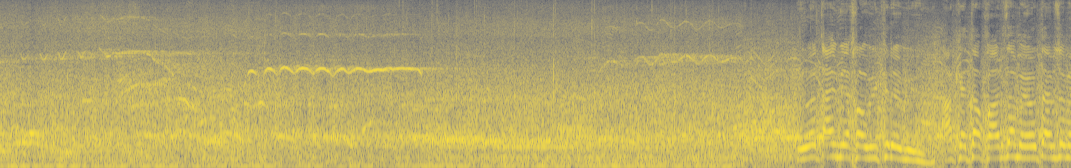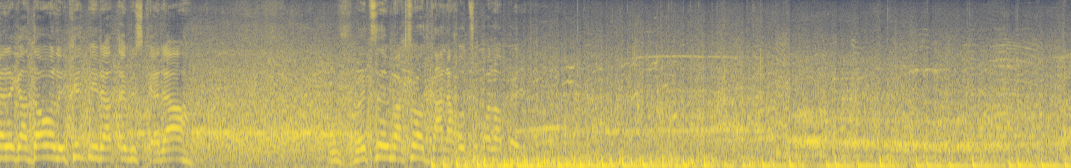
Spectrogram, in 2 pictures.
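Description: A large crowd chants and roars in a stadium.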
